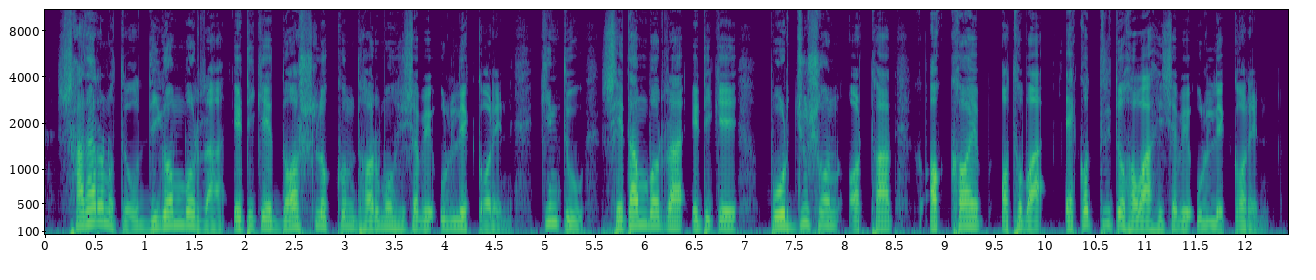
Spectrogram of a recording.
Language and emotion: Bengali, neutral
